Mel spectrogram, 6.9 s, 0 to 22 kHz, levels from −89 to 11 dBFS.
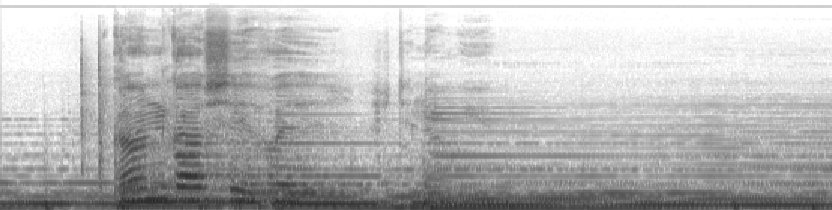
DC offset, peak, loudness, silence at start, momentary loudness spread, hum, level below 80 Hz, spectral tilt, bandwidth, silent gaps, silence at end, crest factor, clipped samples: under 0.1%; 0 dBFS; -15 LUFS; 0 s; 9 LU; none; -22 dBFS; -7 dB/octave; 13.5 kHz; none; 0 s; 14 dB; under 0.1%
